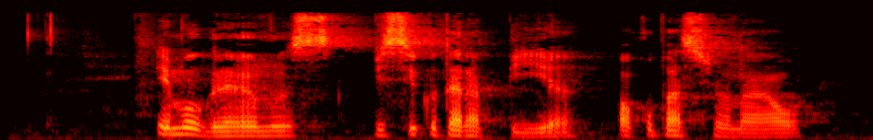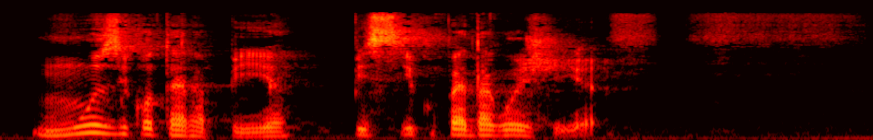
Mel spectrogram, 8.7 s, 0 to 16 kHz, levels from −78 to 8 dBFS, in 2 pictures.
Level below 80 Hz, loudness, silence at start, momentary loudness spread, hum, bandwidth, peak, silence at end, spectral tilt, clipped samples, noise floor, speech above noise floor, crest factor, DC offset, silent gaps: -64 dBFS; -25 LUFS; 0.15 s; 23 LU; none; 12 kHz; -4 dBFS; 0.15 s; -1.5 dB/octave; under 0.1%; -52 dBFS; 24 dB; 26 dB; under 0.1%; none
